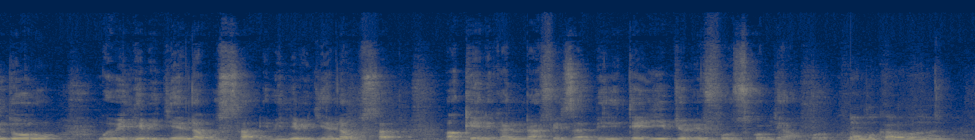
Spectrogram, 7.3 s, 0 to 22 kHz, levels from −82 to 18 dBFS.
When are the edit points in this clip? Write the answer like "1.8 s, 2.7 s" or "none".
6.4 s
